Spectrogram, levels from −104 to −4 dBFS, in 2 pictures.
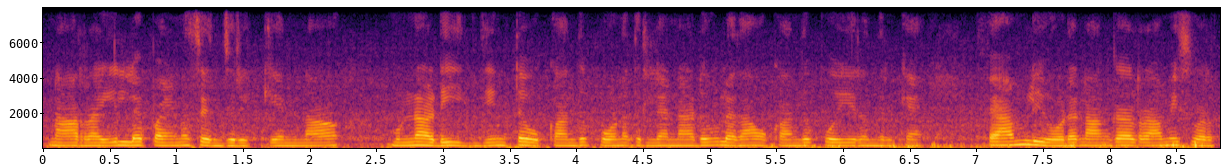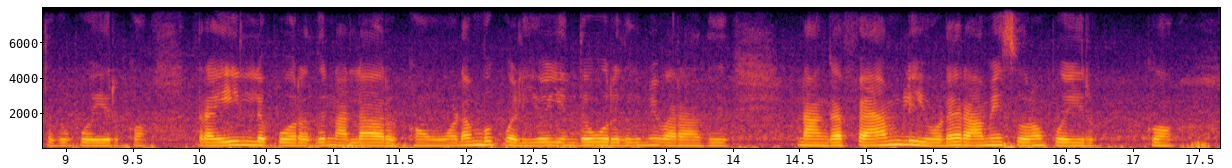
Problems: constant background noise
